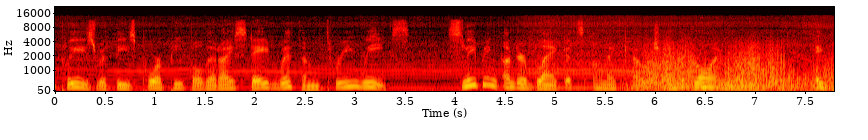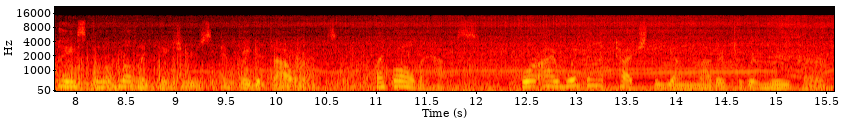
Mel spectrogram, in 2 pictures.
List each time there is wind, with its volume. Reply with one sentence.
The wind can be heard from 5.7 to 15.5 s, getting quieter.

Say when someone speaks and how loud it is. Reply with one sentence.
The talking can be heard from 0.0 to 15.5 s, at a steady volume.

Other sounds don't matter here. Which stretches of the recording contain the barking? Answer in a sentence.
The barking can't be heard in this clip.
